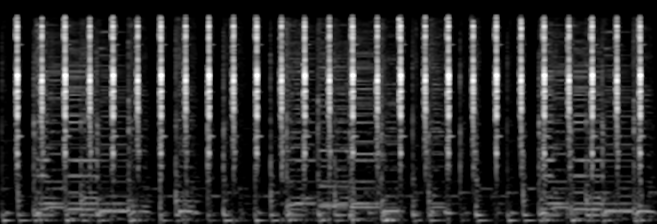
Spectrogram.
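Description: Countdown-timer ticking, about four clock-like ticks a second, over a soft music bed with low notes.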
